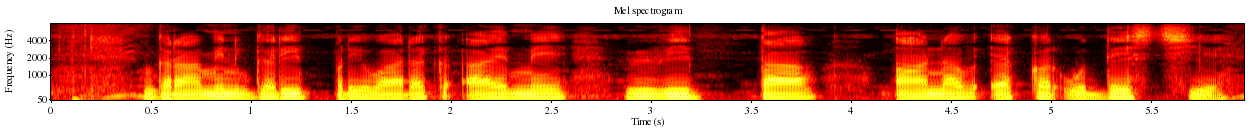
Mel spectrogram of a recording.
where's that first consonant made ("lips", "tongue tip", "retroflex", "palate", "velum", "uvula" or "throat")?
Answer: velum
